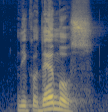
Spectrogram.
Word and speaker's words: Nicodemus: Nicodemus. And that's the way you pronounce it.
